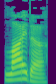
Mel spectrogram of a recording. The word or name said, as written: lyda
